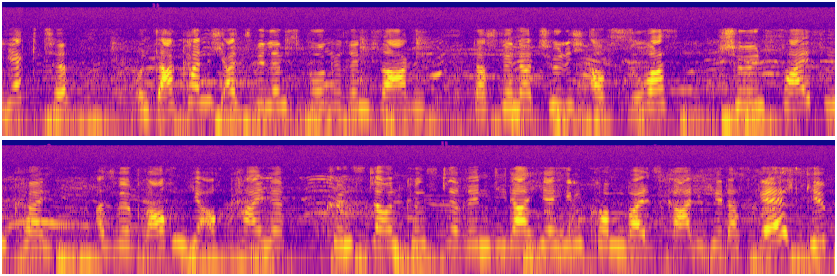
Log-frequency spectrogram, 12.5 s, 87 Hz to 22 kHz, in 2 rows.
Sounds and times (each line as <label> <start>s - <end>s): Demonstration 0.0s - 12.4s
